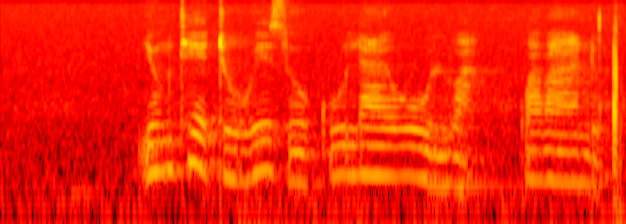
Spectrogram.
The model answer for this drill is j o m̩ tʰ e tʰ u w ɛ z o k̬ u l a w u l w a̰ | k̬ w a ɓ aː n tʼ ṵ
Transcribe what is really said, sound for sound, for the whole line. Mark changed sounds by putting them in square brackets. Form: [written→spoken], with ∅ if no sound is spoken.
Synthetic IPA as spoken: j o m̩ tʰ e tʰ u w ɛ z o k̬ u l a w u l w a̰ | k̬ w a ɓ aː n tʼ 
